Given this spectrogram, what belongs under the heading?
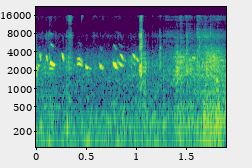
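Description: Chicks in a warm, closed brooder box give a few faint, high chirping clucks over low background noise, heard briefly and softly.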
